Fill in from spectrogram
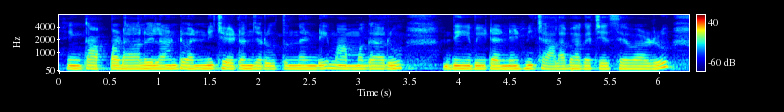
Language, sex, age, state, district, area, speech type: Telugu, female, 18-30, Andhra Pradesh, Guntur, urban, spontaneous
